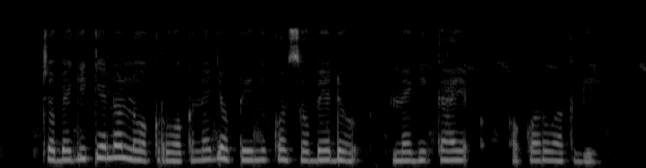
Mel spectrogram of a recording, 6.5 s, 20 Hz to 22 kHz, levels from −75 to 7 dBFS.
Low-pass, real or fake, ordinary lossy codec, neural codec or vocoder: 10.8 kHz; real; none; none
